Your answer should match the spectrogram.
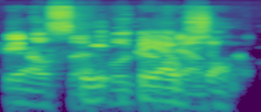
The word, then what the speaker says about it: Bielsa: So your manager, you'll have to pronounce him because I can't pronounce it. Bielsa.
